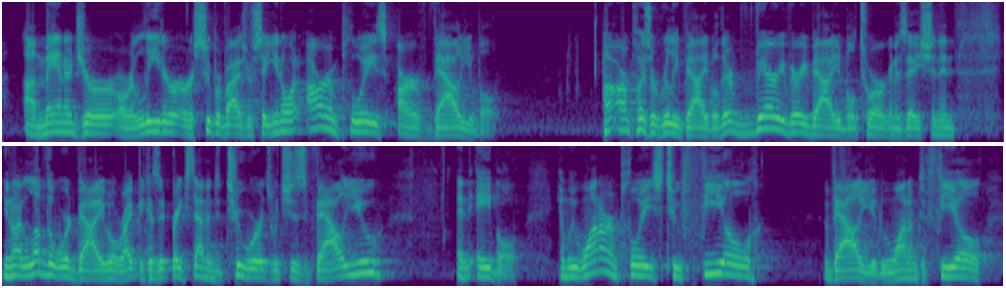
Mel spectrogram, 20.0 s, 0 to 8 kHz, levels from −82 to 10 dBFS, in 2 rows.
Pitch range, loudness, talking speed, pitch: 125-165 Hz, -23 LUFS, 185 wpm, 145 Hz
